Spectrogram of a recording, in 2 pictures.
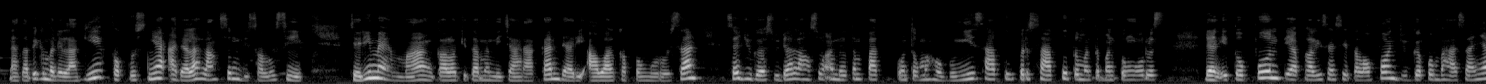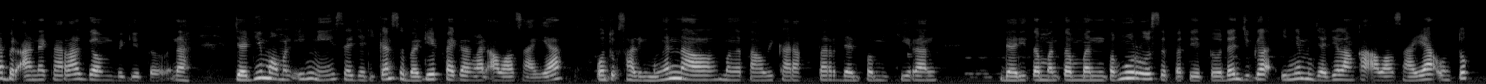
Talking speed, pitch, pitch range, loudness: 145 wpm, 210 Hz, 195-240 Hz, -26 LUFS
